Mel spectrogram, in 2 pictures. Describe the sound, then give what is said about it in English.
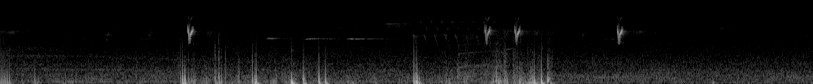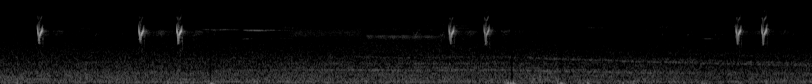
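A recorded call of bird 306, repeated as short, sharp, high-pitched chirps at irregular intervals over a quiet background, with a burst of clicking rustles early on and no talking. “Going to bird 306 again.”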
